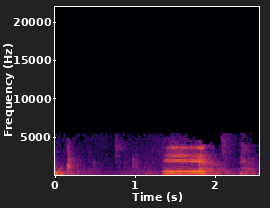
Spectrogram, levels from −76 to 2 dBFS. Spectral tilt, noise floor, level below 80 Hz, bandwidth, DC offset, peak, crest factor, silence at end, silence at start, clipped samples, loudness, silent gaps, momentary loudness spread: -9 dB/octave; -47 dBFS; -64 dBFS; 5.8 kHz; under 0.1%; -10 dBFS; 18 dB; 0 s; 0 s; under 0.1%; -27 LUFS; none; 23 LU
